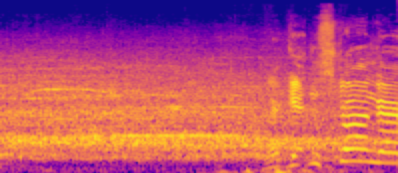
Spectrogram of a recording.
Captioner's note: audience cheering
